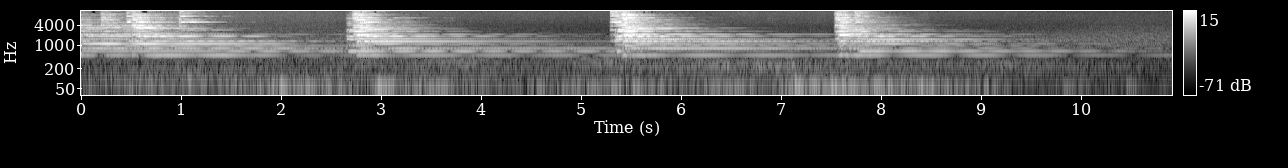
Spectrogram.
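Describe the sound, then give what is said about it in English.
Church bells made from welding tanks with their bottoms cut off, hung up at a small church and struck with ball-peen hammers, clang in a slow, uneven series, a quick pair of hits followed by three single strikes, each ringing on with a bright metallic hum. “So we cut the bottom off the welding tanks, hung them up, and then we beat them with ball-peen hammers.”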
